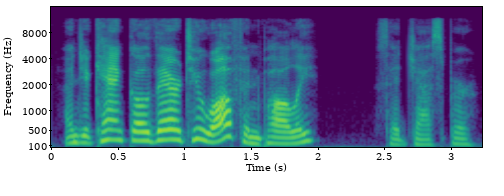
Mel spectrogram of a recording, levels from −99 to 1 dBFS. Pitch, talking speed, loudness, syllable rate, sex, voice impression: 190 Hz, 185 wpm, -17 LUFS, 5.3 syllables/s, female, very feminine, very adult-like, thin, tensed, slightly powerful, bright, slightly soft, very clear, very fluent, slightly raspy, cute, intellectual, very refreshing, sincere, calm, very friendly, very reassuring, elegant, wild, very sweet, very lively, strict, intense, sharp, light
